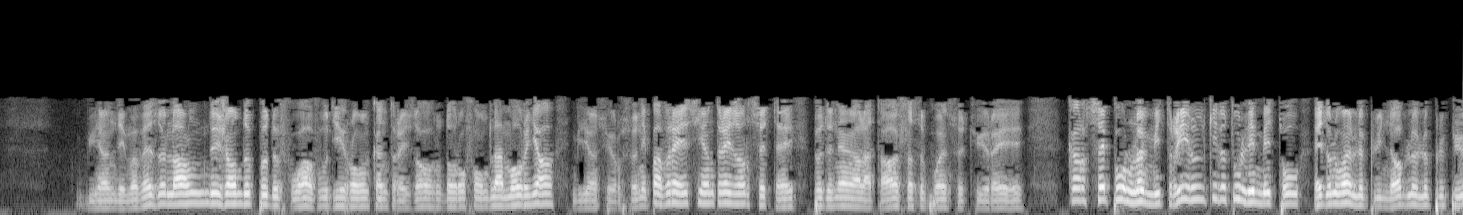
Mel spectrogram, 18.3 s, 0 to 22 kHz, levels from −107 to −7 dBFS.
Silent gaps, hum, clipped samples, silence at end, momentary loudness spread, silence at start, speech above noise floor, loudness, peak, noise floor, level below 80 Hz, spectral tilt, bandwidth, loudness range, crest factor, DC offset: none; none; under 0.1%; 0 s; 11 LU; 1.1 s; 39 dB; -21 LUFS; -2 dBFS; -60 dBFS; -48 dBFS; -10 dB/octave; 4.2 kHz; 5 LU; 20 dB; under 0.1%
